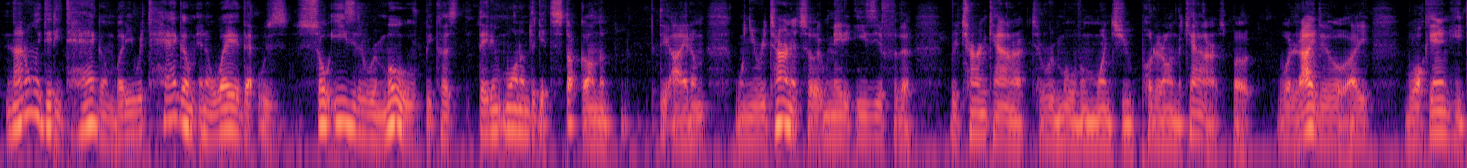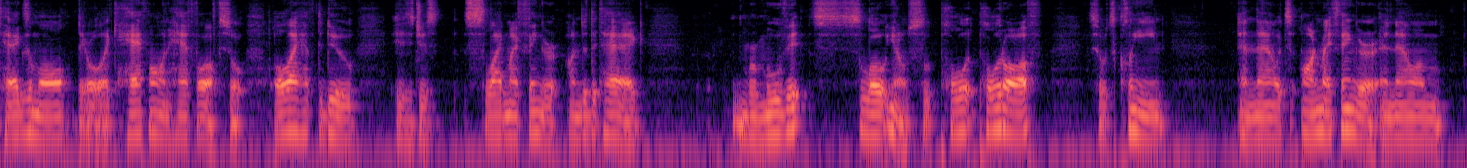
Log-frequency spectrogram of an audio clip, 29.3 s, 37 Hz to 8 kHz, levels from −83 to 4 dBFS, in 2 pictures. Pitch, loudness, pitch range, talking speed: 95 Hz, -26 LUFS, 80-110 Hz, 225 wpm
